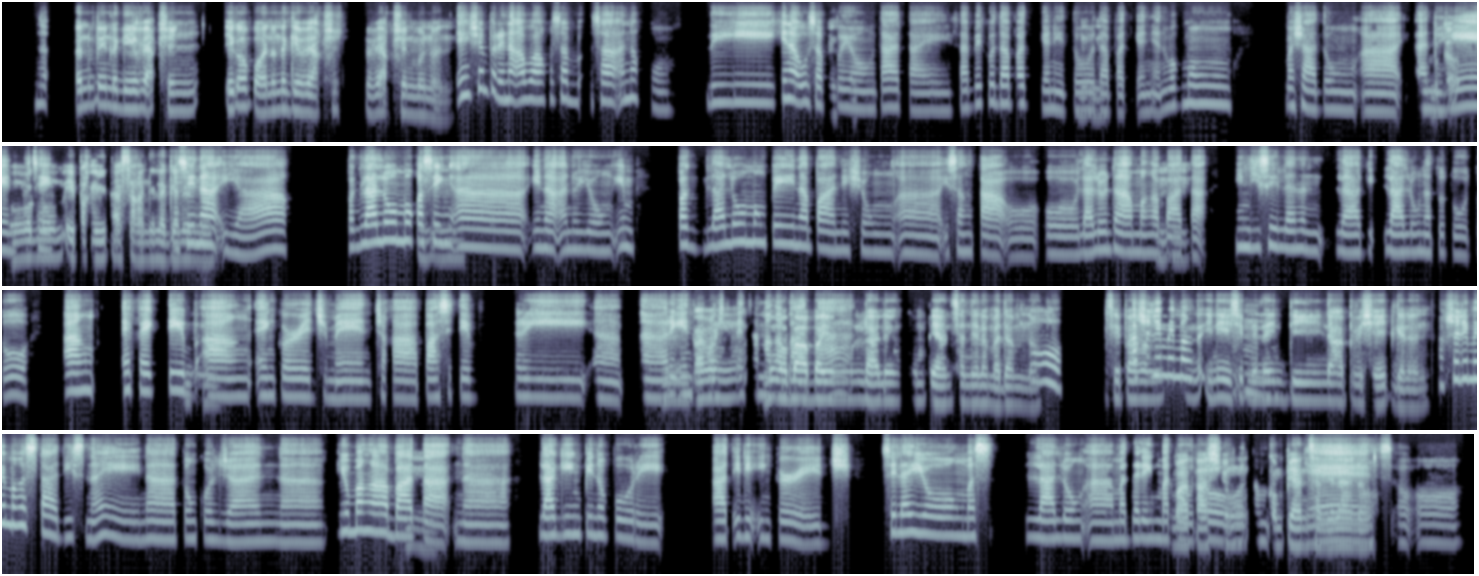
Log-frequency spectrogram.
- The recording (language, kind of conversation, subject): Filipino, podcast, Ano ang papel ng pamilya sa paghubog ng isang estudyante, para sa iyo?
- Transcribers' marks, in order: in English: "reinforcement"; other background noise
